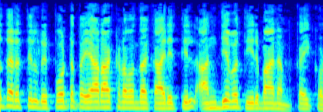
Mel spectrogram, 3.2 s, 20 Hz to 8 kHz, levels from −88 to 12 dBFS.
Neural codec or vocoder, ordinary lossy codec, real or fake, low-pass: none; none; real; 7.2 kHz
